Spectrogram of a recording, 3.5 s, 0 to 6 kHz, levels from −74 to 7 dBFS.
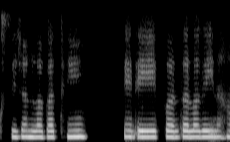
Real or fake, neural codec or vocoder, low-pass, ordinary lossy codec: fake; codec, 24 kHz, 0.5 kbps, DualCodec; 5.4 kHz; none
